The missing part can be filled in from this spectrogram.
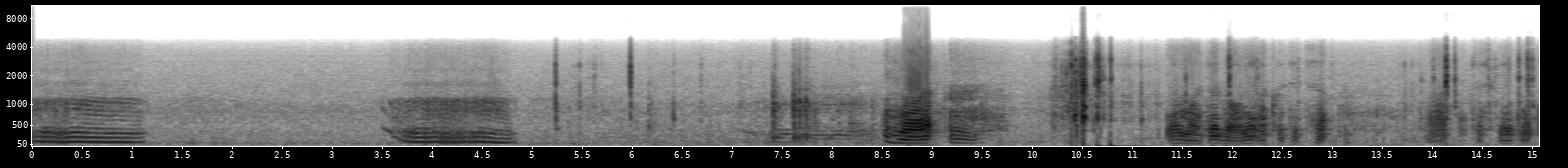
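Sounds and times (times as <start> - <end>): person snoring: 0.0 - 1.2, 3.5 - 4.9.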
